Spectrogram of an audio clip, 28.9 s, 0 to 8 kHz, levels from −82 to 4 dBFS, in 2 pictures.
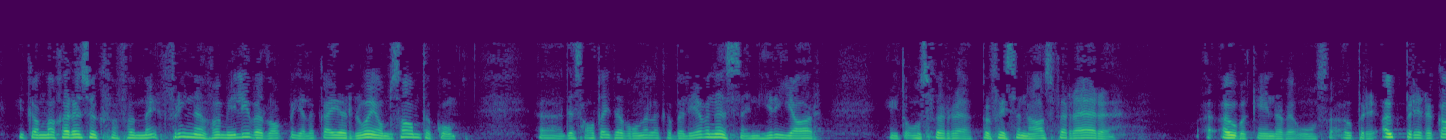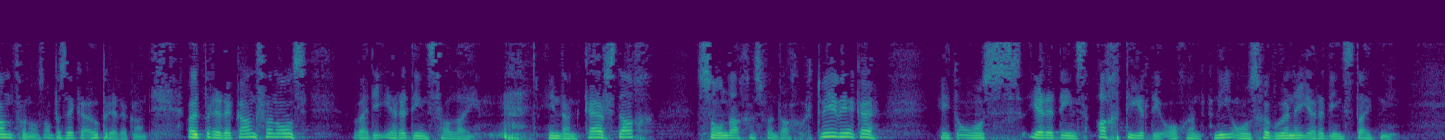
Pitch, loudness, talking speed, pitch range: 145 Hz, -26 LUFS, 160 wpm, 130-165 Hz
